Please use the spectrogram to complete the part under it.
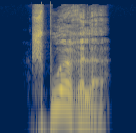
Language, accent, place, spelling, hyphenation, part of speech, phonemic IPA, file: German, Germany, Berlin, Spurrille, Spur‧ril‧le, noun, /ˈʃpuːɐ̯ˌʁɪlə/, De-Spurrille.ogg
- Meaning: rut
